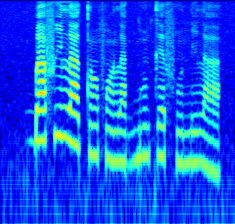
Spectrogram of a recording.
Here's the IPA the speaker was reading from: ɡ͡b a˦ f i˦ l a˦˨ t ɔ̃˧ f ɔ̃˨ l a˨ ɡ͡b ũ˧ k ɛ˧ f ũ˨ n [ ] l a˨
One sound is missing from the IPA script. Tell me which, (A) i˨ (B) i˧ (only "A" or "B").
A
